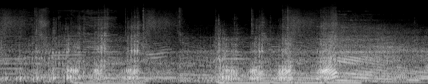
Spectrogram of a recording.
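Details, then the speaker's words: Yamaha DT 86 Top Alu two-stroke, sprocket and circlip recently replaced: engine buzz rises and falls with throttle while a loose metallic chatter rides on top; the kick-start lever is vibrating. "Parce que là, ce que vous entendez qui vibre, c'est mon kick."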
